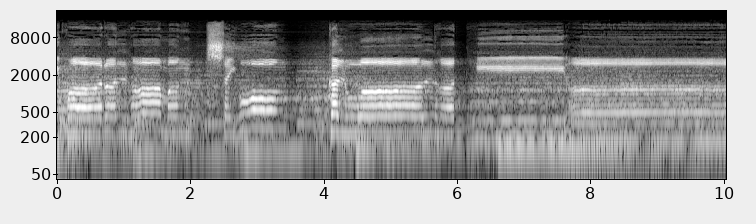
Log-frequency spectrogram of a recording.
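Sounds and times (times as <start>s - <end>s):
hymn music with held notes: 0.0s - 10.0s.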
